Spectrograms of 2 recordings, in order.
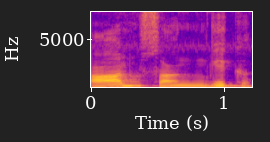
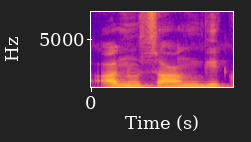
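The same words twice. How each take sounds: First: आनुसांगिक slowly, opening on a long aa; long first vowel. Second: अनुसांगिक slowly, opening on a short a; short first vowel. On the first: Teacher correcting to the big vowel, slowly drawn out. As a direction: stretch the आ of आनुसांगिक, rising at the end. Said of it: "बड़ा होता है". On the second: Teacher working out the word for students, short first vowel. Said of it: "छोटा नहीं कहता, बड़ा होता है". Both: Shown as a demonstration.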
